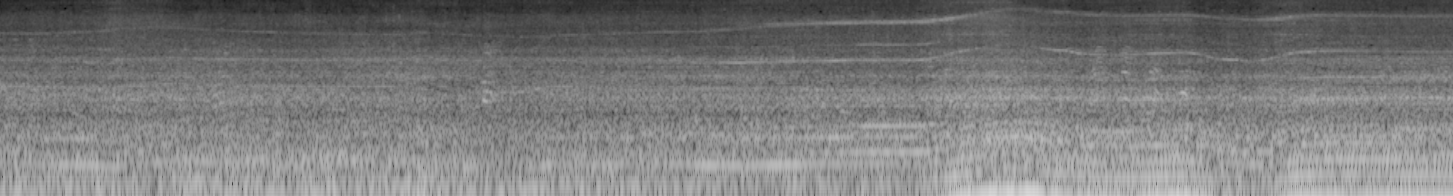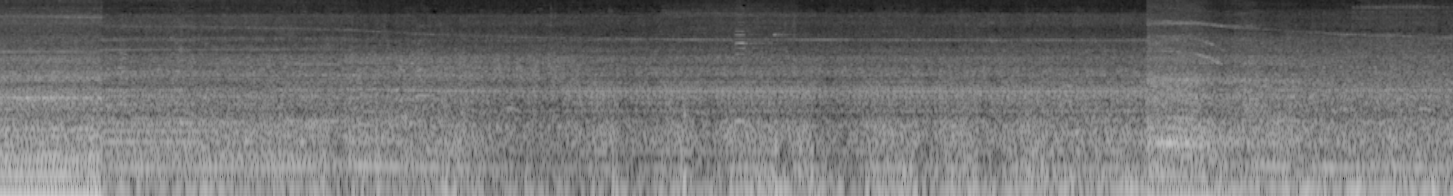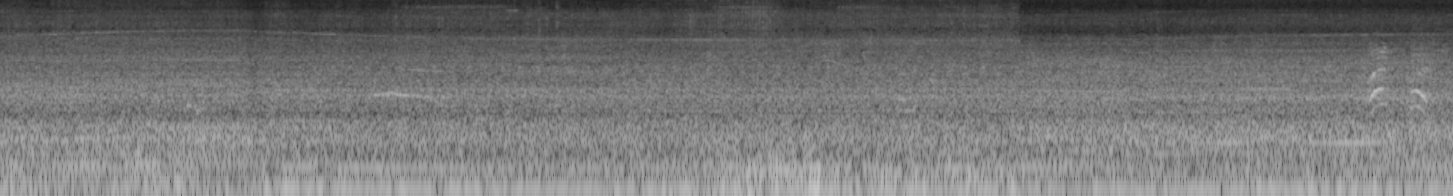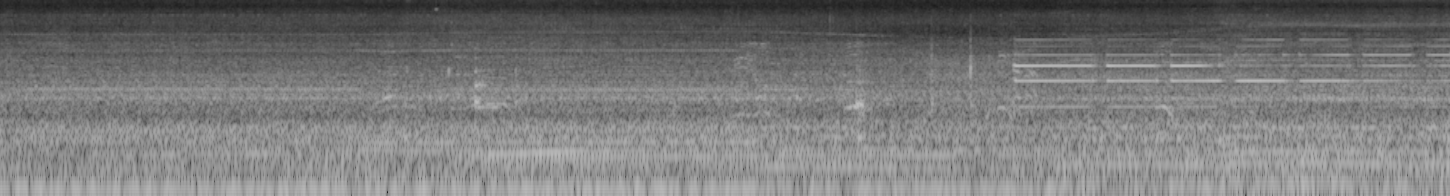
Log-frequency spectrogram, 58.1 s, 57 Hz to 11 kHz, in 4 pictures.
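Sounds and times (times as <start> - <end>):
heavy engine running: 0.0 - 58.0
people talking: 4.7 - 5.3, 10.6 - 12.2, 18.4 - 20.5, 37.1 - 39.3, 42.7 - 43.5, 47.3 - 48.9, 50.8 - 52.4, 53.3 - 56.0.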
